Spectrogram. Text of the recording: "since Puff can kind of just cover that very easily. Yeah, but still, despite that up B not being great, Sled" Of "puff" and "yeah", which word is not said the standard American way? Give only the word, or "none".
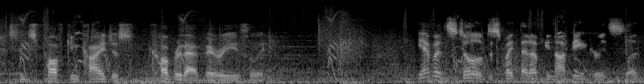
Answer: none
